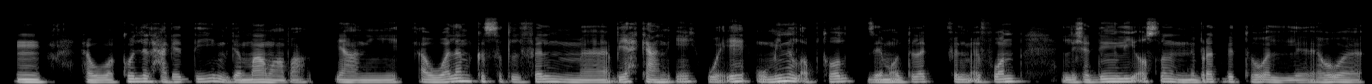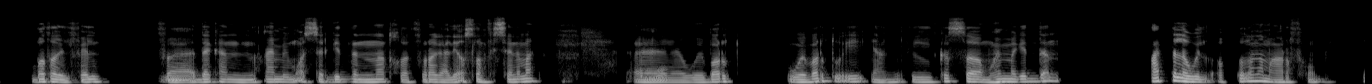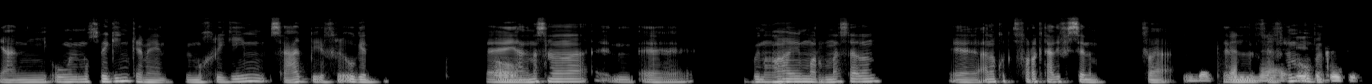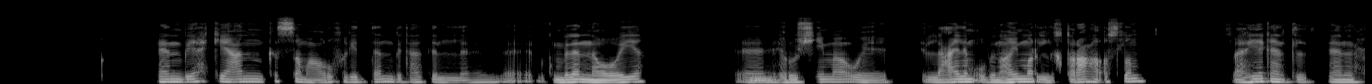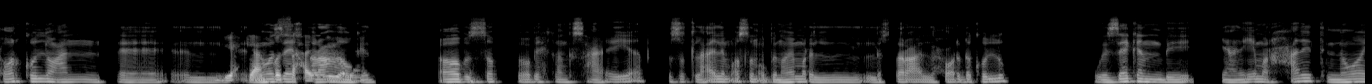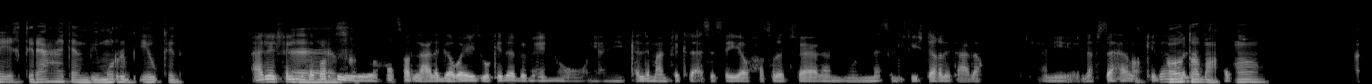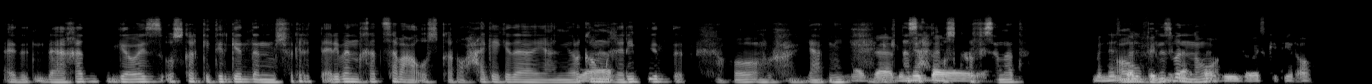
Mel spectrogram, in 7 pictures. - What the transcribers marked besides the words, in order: tapping; in English: "open"
- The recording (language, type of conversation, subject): Arabic, podcast, إيه الفرق اللي بتحسه بين إنك تتفرج على فيلم في السينما وبين إنك تتفرج عليه في البيت؟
